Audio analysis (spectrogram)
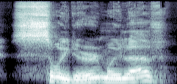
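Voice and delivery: mock New Zealand accent. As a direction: put on a playful New Zealand accent, as a Kiwi would say it. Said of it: "they must say cider over there like that".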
